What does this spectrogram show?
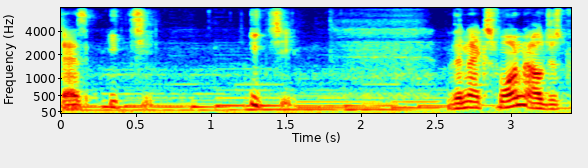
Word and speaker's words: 一: and it's just one horizontal stroke usually it's pronounced as ichi the next one i'll just write it underneath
